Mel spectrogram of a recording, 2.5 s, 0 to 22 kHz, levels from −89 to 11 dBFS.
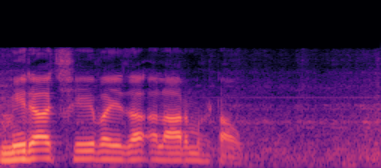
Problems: constant background noise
